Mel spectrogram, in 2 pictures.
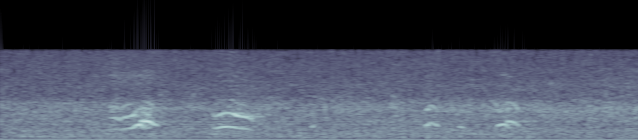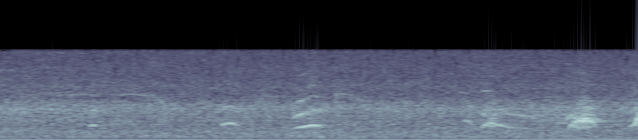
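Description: A baby babbles and coos close by.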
